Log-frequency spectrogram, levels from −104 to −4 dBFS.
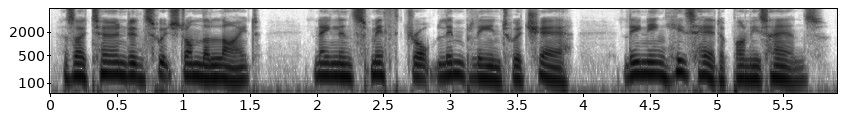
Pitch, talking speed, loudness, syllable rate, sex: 145 Hz, 215 wpm, -16 LUFS, 5.9 syllables/s, male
